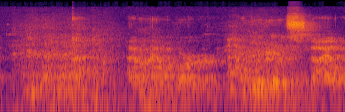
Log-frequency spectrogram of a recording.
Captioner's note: laughing; laughing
